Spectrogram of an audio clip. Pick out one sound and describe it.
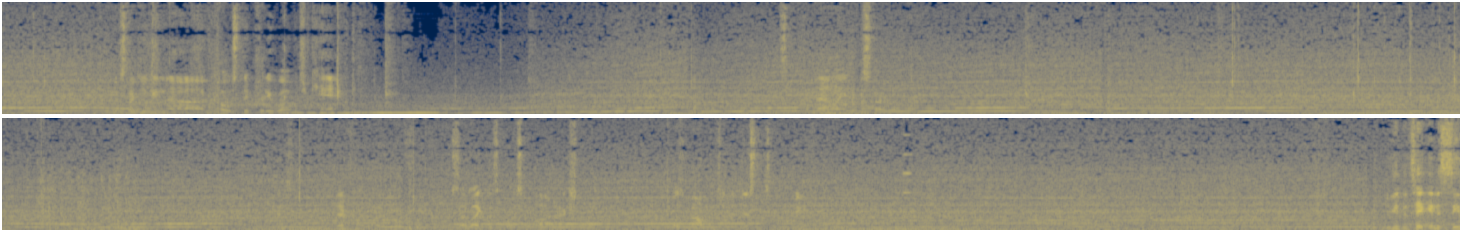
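A racing car engine roars, dropping in pitch under braking and then climbing steadily as it accelerates through the gears.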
